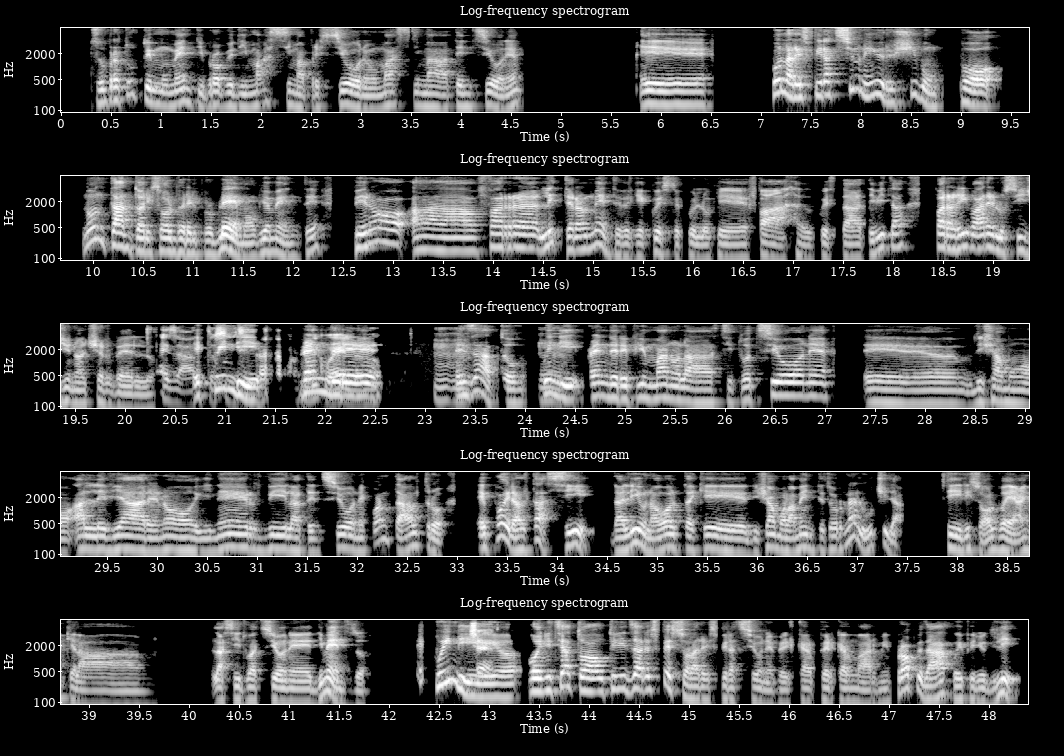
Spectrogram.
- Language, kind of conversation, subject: Italian, podcast, Come usi la respirazione per calmarti?
- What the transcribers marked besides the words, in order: "proprio" said as "propio"; "perché" said as "peché"; tapping; "proprio" said as "popio"; other background noise; "proprio" said as "propio"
